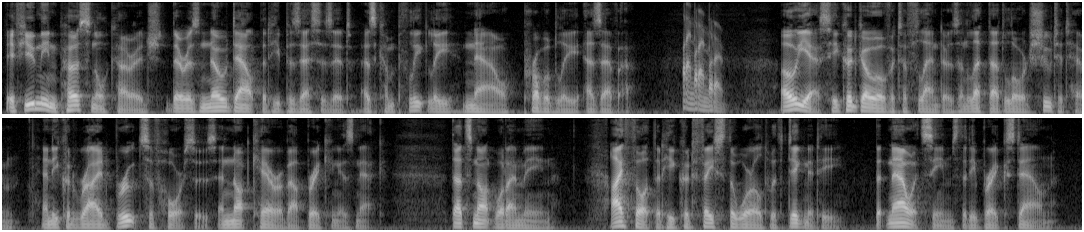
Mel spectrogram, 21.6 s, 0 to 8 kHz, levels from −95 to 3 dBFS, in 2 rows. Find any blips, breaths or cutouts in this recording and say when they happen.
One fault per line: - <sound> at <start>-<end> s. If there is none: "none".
- chirp at 6.8-7.3 s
